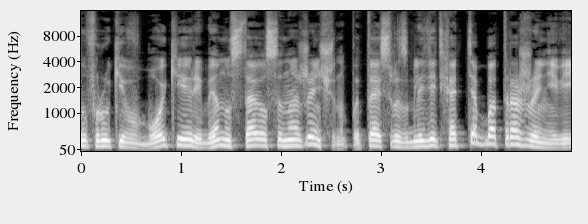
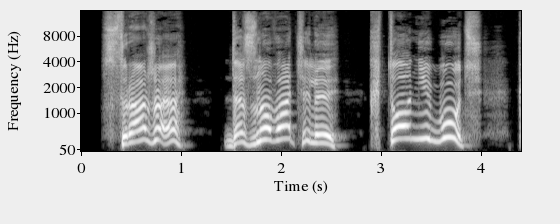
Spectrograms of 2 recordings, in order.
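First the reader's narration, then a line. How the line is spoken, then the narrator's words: Shouted. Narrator (Russian): крикнул Ребен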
